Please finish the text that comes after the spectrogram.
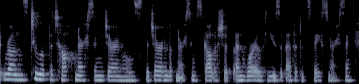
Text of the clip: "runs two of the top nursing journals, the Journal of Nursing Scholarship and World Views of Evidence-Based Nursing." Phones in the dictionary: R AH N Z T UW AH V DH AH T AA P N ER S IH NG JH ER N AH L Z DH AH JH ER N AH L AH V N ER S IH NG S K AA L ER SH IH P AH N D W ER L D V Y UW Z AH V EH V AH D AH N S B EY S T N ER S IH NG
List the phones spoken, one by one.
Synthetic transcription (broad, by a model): R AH N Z T UW AH V DH AH T AA P N ER S IH NG JH ER N AH L Z DH AH JH ER N AH L AH V N ER S IH NG S K AA L ER SH IH P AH N W ER L D V Y UW Z AH V EH V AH D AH N S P EY S N ER S IH NG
